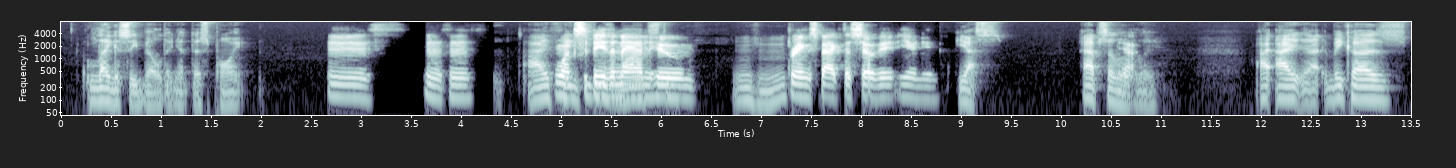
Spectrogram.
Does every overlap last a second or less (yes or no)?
no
